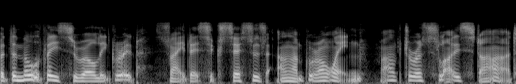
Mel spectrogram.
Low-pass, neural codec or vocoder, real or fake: 7.2 kHz; autoencoder, 22.05 kHz, a latent of 192 numbers a frame, VITS, trained on many speakers; fake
